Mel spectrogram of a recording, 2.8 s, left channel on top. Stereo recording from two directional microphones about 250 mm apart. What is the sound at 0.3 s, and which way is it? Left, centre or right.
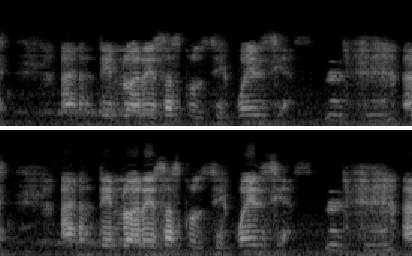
A woman's voice, right.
